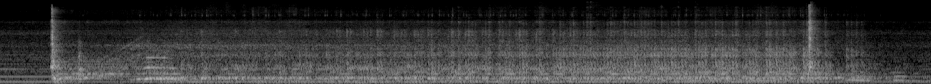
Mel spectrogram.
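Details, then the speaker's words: Vintage Sheldon lathe with a 3-phase motor running with the gear train disengaged; low, even motor hum and soft steady whir with no knocking or gear noise, very quiet. "the purpose of this shot is simply to show you how very quiet the lave is without the gear train engaged and then the difference once the gear train is engaged so let me show you that now"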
